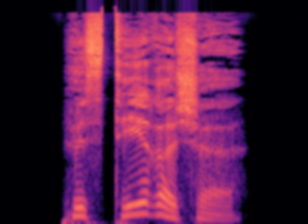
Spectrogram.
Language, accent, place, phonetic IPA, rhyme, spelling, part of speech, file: German, Germany, Berlin, [hʏsˈteːʁɪʃə], -eːʁɪʃə, hysterische, adjective, De-hysterische.ogg
- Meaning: inflection of hysterisch: 1. strong/mixed nominative/accusative feminine singular 2. strong nominative/accusative plural 3. weak nominative all-gender singular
